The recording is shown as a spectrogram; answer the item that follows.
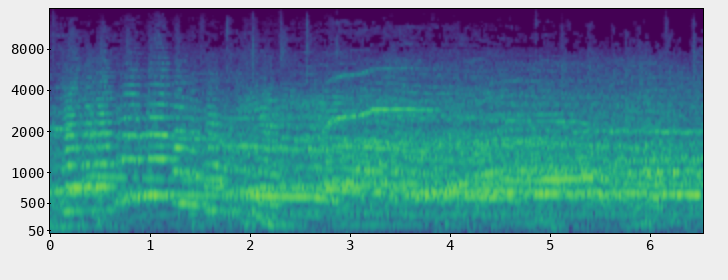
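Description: Live lounge music: a small horn blown by the performer, with a crowd cheering and whooping over it and a rising whoop about halfway through.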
